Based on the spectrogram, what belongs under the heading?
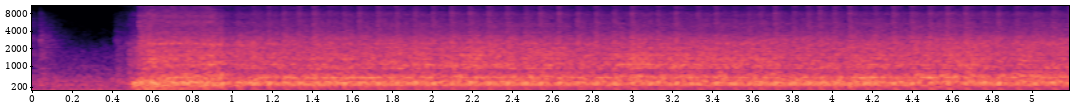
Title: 2003 rm125 grinding sound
